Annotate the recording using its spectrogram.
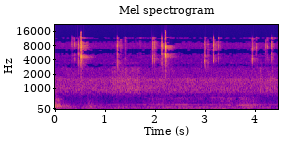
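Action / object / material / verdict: scrape / bar of glycerine soap / soap / none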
